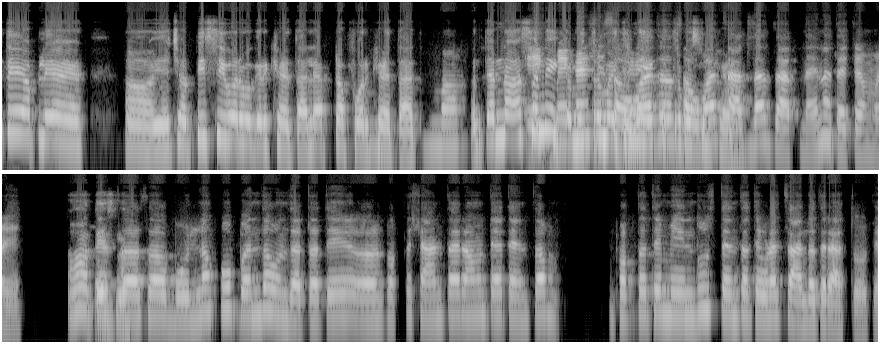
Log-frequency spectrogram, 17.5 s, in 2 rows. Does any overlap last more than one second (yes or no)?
yes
